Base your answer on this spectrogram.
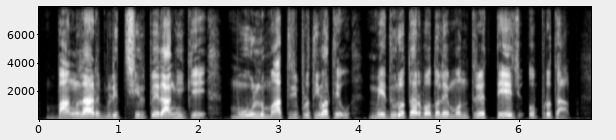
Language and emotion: Bengali, neutral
